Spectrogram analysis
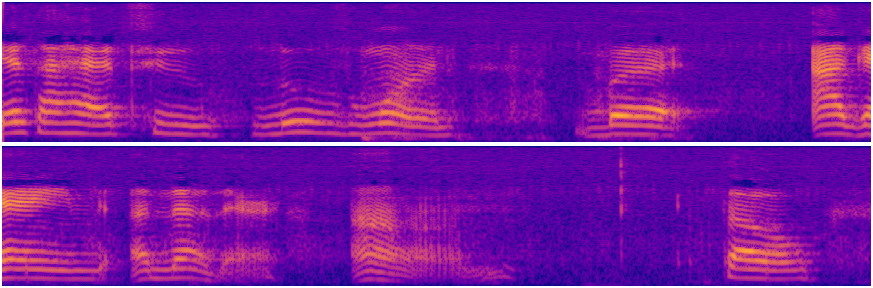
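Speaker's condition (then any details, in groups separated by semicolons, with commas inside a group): Cerebral palsy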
